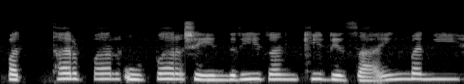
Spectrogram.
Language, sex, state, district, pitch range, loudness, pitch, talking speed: Hindi, female, Bihar, Araria, 220-250 Hz, -15 LUFS, 235 Hz, 115 wpm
